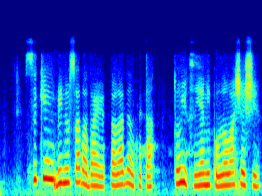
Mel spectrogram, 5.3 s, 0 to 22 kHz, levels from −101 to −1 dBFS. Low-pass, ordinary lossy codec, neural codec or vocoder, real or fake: 7.2 kHz; Opus, 24 kbps; codec, 16 kHz, 0.5 kbps, FunCodec, trained on Chinese and English, 25 frames a second; fake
